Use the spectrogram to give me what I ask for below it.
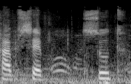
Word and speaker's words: Hatshepsut: Hatshepsut.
